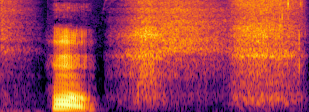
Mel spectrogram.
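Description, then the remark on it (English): A short voiced gasp, then two long, heavy, noisy breaths, out and in, fairly loud, with no talking, like someone deliberately breathing hard. “You ever hear someone just heavily breathing and then you realize it's you?”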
